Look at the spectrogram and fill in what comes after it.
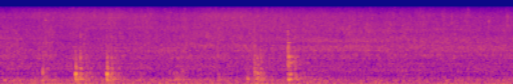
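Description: Diced chicken sizzling in hot oil with spices in a nonstick frying pan, stirred with a wooden spatula, with a few short knocks and scrapes of the spatula against the pan.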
